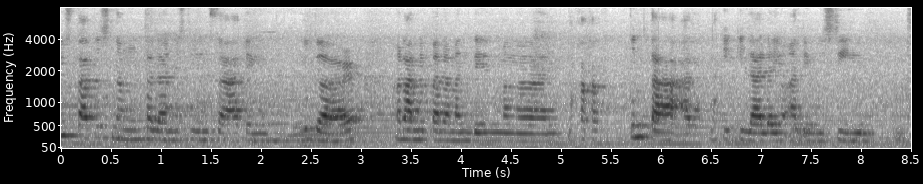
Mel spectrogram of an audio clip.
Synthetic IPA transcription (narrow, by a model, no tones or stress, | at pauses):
ʊŋst̪aːt̪osnɐŋkɐlaːnɪsd̪ɪnsɐʔaːt̪ɪŋ | lʊɡaɹ | mɐɾaːmɪpɐnɐmand̪ɪnmɐŋanɐkakɐ | pʊnt̪aʔɐt̪̚nɐkikɪlaːlɐjʊŋʔaːt̪ɪŋmɪsijʊl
